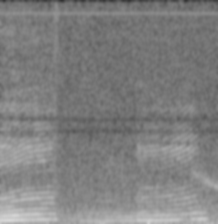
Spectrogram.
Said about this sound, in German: Schön, ne? Also die summen so, das war jetzt ein Lama. Und Alpakas, die klingen ganz ähnlich.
